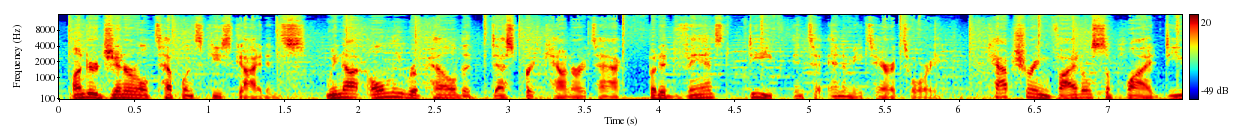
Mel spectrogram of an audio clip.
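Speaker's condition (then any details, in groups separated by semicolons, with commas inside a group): No condition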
